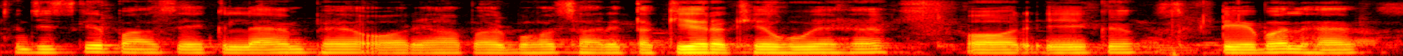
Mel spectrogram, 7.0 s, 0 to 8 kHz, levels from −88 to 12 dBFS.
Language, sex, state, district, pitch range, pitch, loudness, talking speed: Hindi, male, Chandigarh, Chandigarh, 120-130 Hz, 125 Hz, -22 LUFS, 155 wpm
